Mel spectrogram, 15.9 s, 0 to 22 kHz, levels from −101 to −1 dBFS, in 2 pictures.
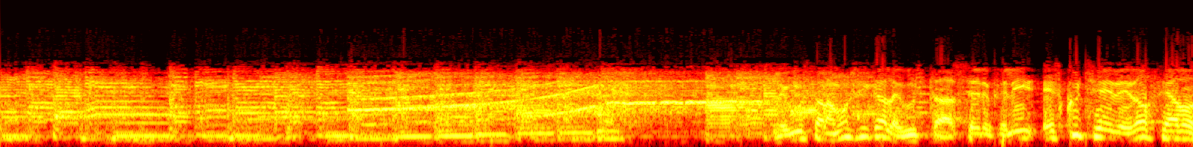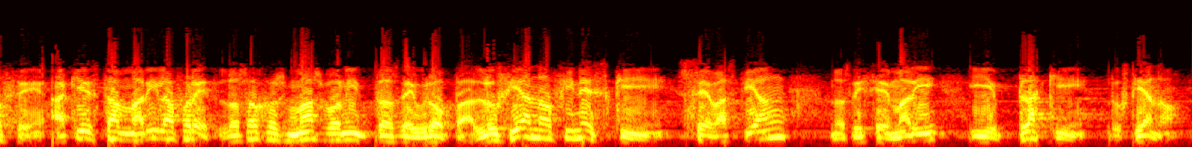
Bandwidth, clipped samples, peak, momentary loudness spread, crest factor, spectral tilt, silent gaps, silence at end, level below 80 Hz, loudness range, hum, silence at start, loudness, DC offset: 5.6 kHz; under 0.1%; -4 dBFS; 6 LU; 14 dB; -8.5 dB/octave; none; 0.1 s; -60 dBFS; 3 LU; none; 0 s; -17 LUFS; under 0.1%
